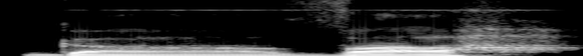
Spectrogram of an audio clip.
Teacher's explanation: The preceding vowel is an ah sound, so you don't need a furtive patach there. Your mouth is already in the right position, ready to pronounce that guttural.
